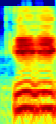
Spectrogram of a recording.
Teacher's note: ई का उच्चारण स्थान कौन सा हो जाएगा, तालु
